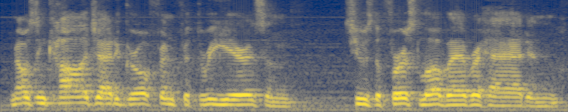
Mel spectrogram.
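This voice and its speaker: A man in his forties at a middle pitch tells his story openly, laughing at himself now and then. A faint noise sits behind his voice. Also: flat delivery, fast talker, low-quality recording. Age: 40s. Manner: earnest and candid, with self-deprecating humor. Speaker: physique competitor guest. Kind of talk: telling his life story in an interview.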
